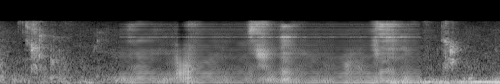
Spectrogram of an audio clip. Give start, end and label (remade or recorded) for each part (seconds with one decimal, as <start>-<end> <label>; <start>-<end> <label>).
0.0-1.2 recorded; 1.2-4.2 remade; 4.2-5.0 recorded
